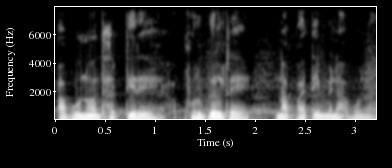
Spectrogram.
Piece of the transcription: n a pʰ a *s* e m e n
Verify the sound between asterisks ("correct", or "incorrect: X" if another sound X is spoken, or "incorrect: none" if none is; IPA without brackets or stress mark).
incorrect: t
